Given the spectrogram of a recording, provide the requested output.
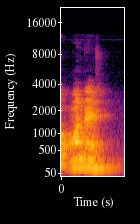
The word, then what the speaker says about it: honest: Bye born जन्म से, हॉनेस्ट HONEST ऑनेस्ट, यहाँ देखिए H है हॉनेस्ट लेकिन पढ़ना इसको ऑनेस्ट, प्रोनाउंसिएशन को भी थोड़ा ध्यान देंगे।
